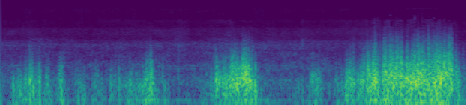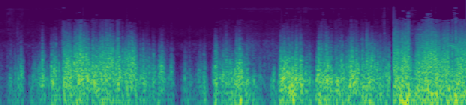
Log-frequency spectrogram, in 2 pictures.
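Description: Wind buffeting the microphone in gusts, fairly quiet at first and much louder from about four seconds in.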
